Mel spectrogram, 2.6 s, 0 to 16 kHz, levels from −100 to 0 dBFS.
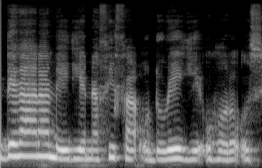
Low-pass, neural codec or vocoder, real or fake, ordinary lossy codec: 14.4 kHz; codec, 44.1 kHz, 3.4 kbps, Pupu-Codec; fake; none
